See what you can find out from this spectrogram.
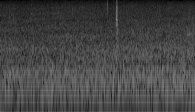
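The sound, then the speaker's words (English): A river flows down through a small wooded valley with pine trees and snow, giving a soft, steady rushing of water that stays even and unbroken throughout. “you can probably hear the river in the background. Such a beautiful scene. The river flowing down through this little valley here”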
